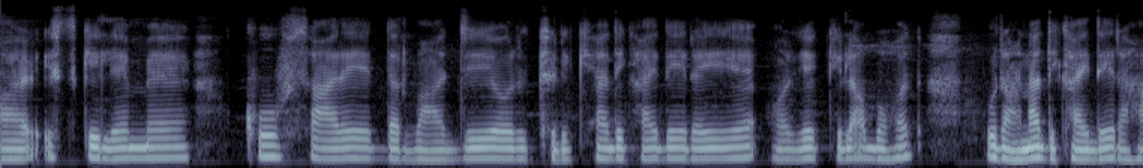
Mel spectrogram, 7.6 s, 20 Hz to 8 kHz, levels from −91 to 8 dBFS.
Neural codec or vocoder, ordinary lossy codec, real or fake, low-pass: none; none; real; 7.2 kHz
